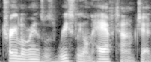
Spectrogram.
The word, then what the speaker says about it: Trey Lorenz: Uh I seen um Trey L Trey Lawrence on um Trey Loren. Let me say it correctly. Trey Loren was recently on halftime chat.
